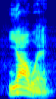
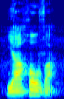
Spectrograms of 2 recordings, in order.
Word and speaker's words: Yahweh: nor does the university wide, as they say Yahweh, not Yehovah.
